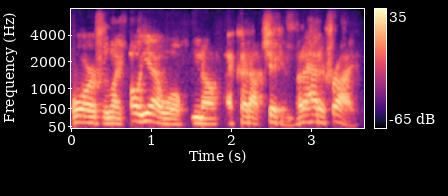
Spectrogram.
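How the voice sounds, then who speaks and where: A man's voice: fairly high pitch, brisk, highs cut off. A man in casual podcast chat, speaking bluntly with some swearing and acting out the people he quotes.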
